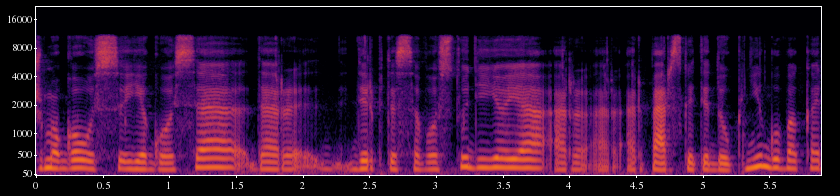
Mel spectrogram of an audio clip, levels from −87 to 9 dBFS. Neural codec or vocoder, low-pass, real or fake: none; 10.8 kHz; real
